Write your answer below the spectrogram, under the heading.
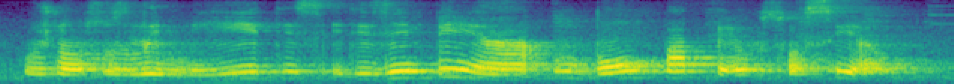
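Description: Audible room echo around a woman speaking at a very slow pace. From Juazeiro do Norte, Ceará, Brazil. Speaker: university professor. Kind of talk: recorded statement.

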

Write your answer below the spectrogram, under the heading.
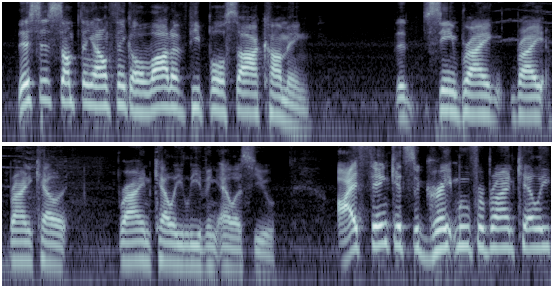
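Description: The speech moves at a fairly slow pace with very wide pitch swings, in a very clean recording over a silent background. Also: man, fairly high pitch for a man. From North Dakota. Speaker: sports podcast host. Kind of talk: casual chat.

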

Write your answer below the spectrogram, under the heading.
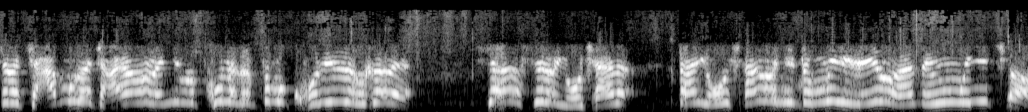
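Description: A man at a fairly quick pace. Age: 40s. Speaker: caller, small business owner. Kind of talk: phone-in advice call. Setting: phone call. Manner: halting.

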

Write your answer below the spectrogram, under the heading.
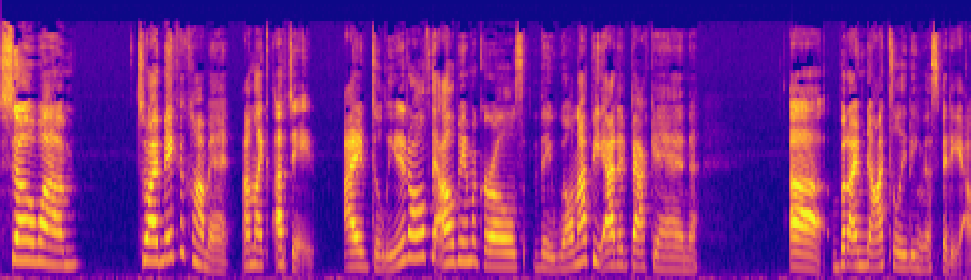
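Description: A woman with an American accent speaks at a moderate pace, her fairly high voice animated with very wide pitch swings. The recording is very clean with a silent background. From US Midwest, Ohio. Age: 30s. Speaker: podcast host. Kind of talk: casual solo podcast storytelling. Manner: animated, frequent laughter.

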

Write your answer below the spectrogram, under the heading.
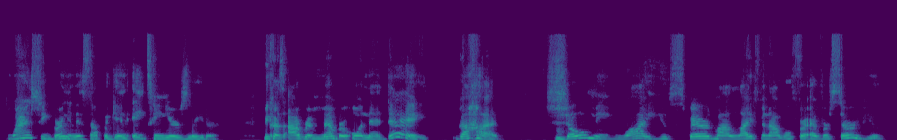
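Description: A woman with an unremarkable speaking voice talks at a medium pitch. Her pace is fairly slow, and her intonation is lively. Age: 40s. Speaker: nurse and domestic violence survivor. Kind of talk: testimony.

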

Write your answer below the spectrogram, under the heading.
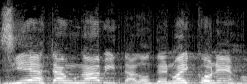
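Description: With audible room echo, a man speaks at an extremely high pitch with ordinary pitch variation. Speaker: pastor. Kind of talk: sermon. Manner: halting.

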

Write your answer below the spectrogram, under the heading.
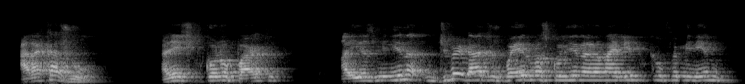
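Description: A man with a high pitch speaks at a moderate pace. His intonation is fairly even, and the room echo is audible. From interior of São Paulo state, Brazil. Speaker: van-life traveler. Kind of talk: casual interview. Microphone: unstable internet connection.

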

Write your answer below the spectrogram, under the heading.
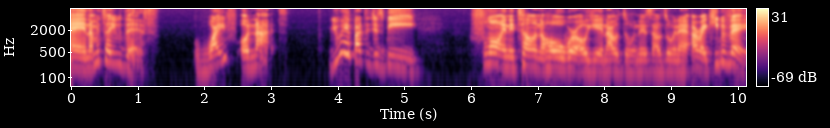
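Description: A woman's medium-pitched, animated voice with lively intonation at a moderate pace, in a very clean recording with a silent background. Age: 20s. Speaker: podcast co-host, makeup artist. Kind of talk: casual chat.

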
